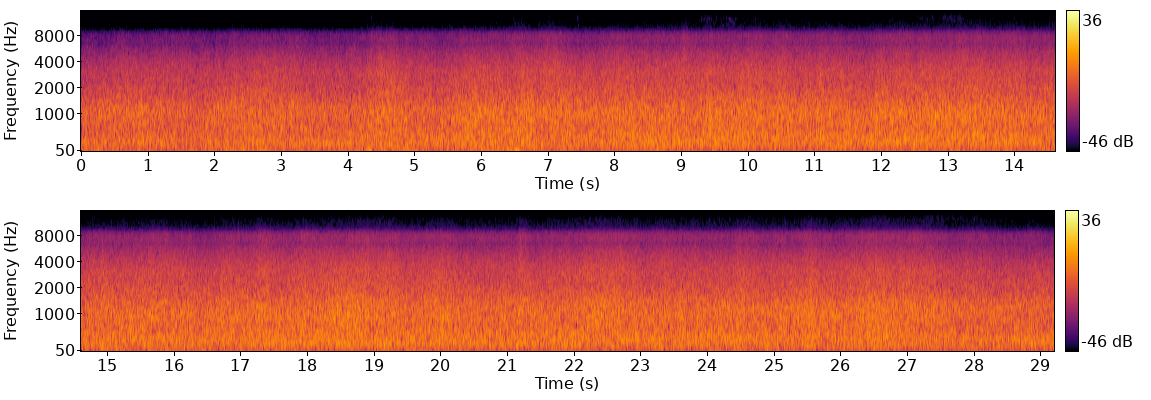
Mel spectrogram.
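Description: The cruise ferry M/S Baltic Princess passes close by, making a steady rushing noise of hull wash and machinery, with a faint low hum coming and going.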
